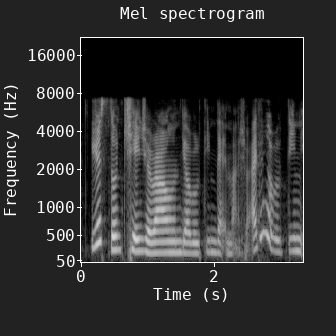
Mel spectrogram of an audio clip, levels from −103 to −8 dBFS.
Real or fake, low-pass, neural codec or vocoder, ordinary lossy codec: fake; 7.2 kHz; codec, 16 kHz, 16 kbps, FunCodec, trained on LibriTTS, 50 frames a second; none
